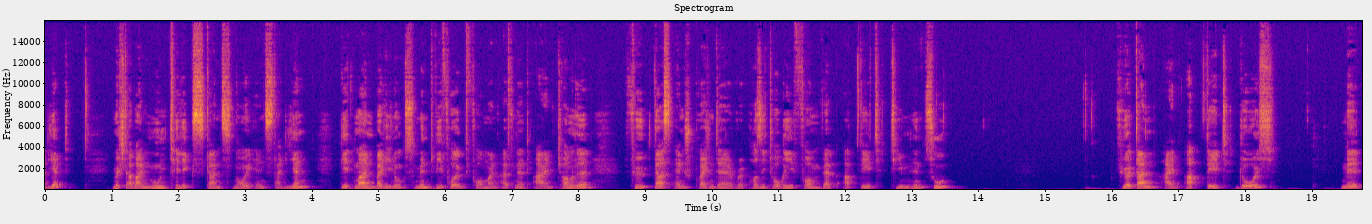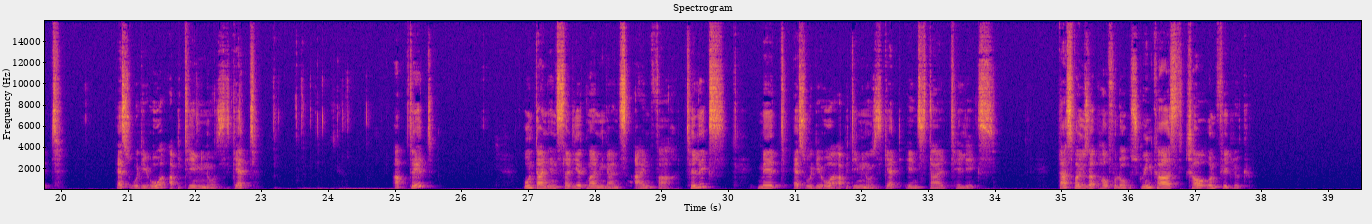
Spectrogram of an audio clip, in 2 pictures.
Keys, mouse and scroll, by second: 13.4 Return, 15.7 Return, 17.5 Up, 18.7 Up, 21.2 BackSpace, 23.3-24.7 typing, 27.5 Up, 28.7 Up, 33.7 Return.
